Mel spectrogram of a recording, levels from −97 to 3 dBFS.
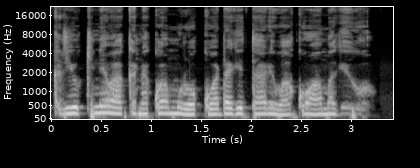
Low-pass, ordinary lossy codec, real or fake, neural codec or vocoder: none; none; real; none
